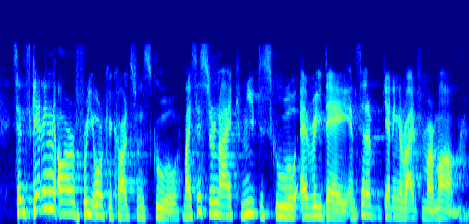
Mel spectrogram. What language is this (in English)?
English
